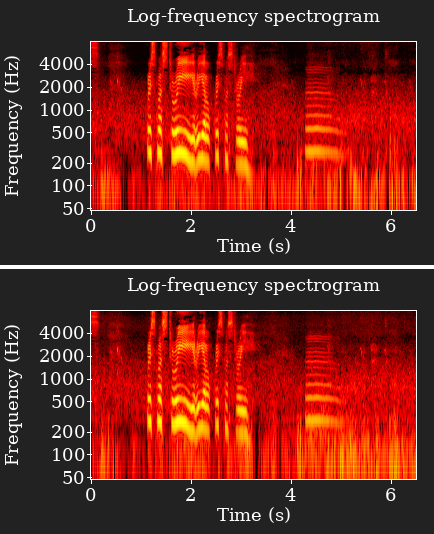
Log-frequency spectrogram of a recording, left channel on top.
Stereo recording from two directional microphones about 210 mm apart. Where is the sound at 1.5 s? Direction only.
10° left (ahead or behind).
